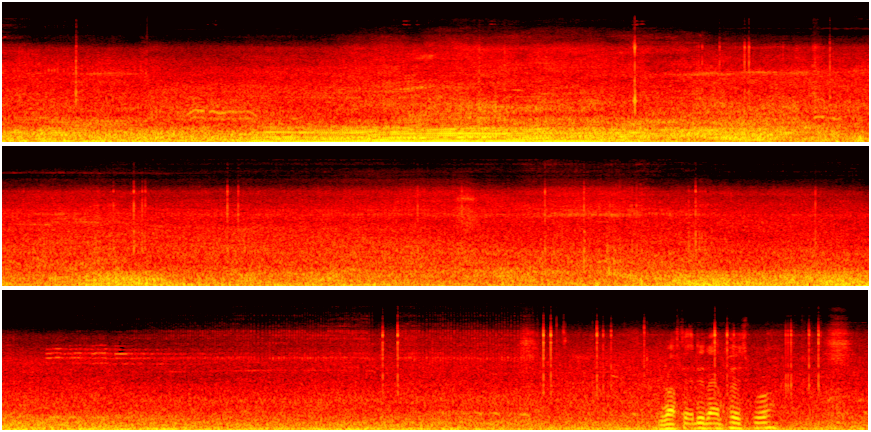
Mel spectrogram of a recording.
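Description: Bicycle tyres whir on the road.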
